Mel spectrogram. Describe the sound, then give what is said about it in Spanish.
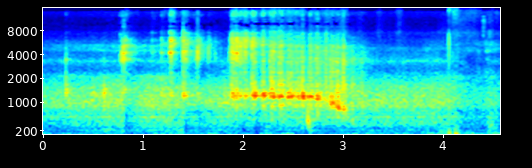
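Crisp ASMR crunching of crunchy food: a few sharp crackles at first, then a dense burst of crackly, brittle crunches for about a second before tapering off, with no voices. “Esto que vamos a escuchar podría ser un SMR típico del ámbito gastronómico, yo creo.”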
